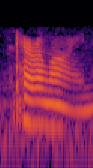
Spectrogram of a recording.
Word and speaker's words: Caroline: Okay, and your name is Carolyn? – Caroline. – Caroline. Okay. – Caroline. It's spelled L-I-N-E, Caroline.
